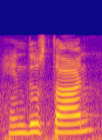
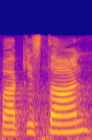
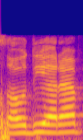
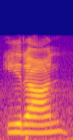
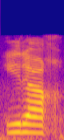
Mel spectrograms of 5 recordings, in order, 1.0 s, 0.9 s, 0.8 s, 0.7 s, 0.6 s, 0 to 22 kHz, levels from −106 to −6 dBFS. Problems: none marked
